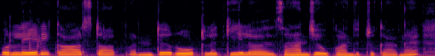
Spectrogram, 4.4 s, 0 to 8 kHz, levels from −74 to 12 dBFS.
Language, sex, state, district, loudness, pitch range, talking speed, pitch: Tamil, female, Tamil Nadu, Nilgiris, -15 LUFS, 220-245 Hz, 110 wpm, 230 Hz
